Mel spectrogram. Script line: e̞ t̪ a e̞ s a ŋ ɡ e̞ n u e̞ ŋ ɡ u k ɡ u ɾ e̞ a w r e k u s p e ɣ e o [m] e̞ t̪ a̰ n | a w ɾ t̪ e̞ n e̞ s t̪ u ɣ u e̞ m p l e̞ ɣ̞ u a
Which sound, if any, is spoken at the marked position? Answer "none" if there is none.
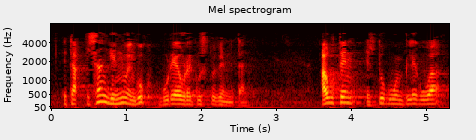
n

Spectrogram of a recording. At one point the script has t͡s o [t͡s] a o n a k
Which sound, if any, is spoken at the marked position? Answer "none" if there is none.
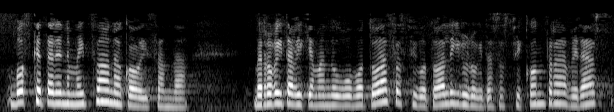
none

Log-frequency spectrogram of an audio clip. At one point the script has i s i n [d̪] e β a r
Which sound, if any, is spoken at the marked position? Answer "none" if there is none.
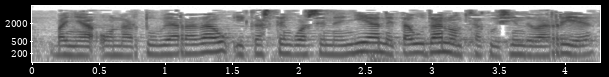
d̪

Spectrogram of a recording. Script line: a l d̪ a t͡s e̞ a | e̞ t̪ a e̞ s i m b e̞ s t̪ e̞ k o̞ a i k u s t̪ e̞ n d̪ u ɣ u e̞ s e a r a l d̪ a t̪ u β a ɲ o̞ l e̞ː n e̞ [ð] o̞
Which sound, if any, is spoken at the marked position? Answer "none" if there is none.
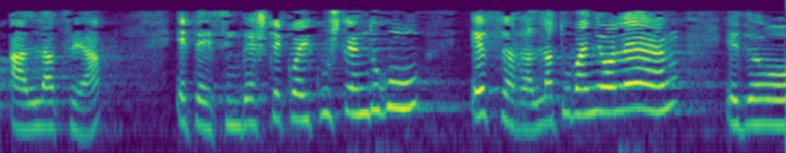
ð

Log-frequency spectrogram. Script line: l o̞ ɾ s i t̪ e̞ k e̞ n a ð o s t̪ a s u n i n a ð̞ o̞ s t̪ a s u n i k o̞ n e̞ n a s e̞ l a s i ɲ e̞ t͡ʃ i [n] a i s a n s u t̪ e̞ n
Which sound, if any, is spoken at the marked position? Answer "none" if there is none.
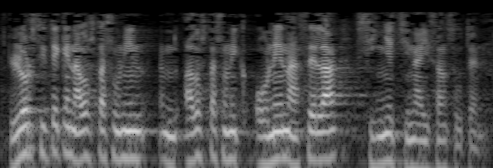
n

